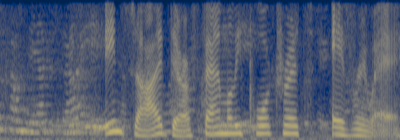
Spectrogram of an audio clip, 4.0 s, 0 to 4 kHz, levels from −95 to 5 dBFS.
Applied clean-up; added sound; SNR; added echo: none; none; none; none.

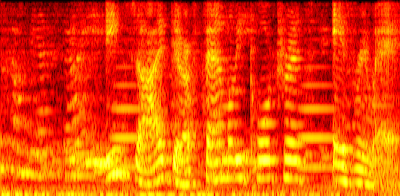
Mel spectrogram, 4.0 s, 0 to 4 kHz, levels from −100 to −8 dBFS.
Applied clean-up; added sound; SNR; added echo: none; Brass instrument; 14 dB; reverberation time 0.2 s.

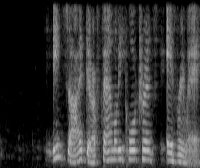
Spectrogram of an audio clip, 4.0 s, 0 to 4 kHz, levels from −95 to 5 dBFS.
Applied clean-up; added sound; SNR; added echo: neural mask model DeepFilterNet 3.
